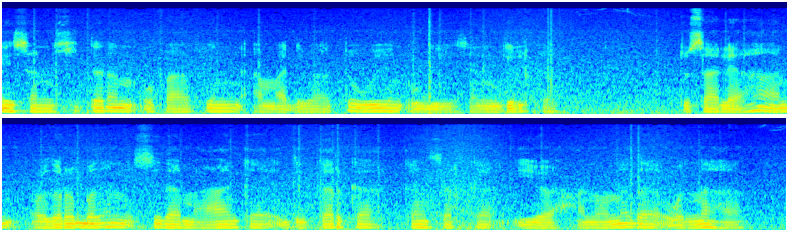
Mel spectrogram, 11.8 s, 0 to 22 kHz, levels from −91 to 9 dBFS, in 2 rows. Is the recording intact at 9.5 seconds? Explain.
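Yes, the speech at 9.5 seconds is intact, with only the room's own background noise sitting about 13 dB beneath it as part of the recording.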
